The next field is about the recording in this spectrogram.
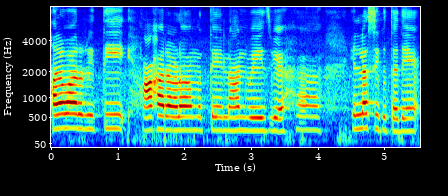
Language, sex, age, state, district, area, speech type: Kannada, female, 18-30, Karnataka, Chitradurga, rural, spontaneous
